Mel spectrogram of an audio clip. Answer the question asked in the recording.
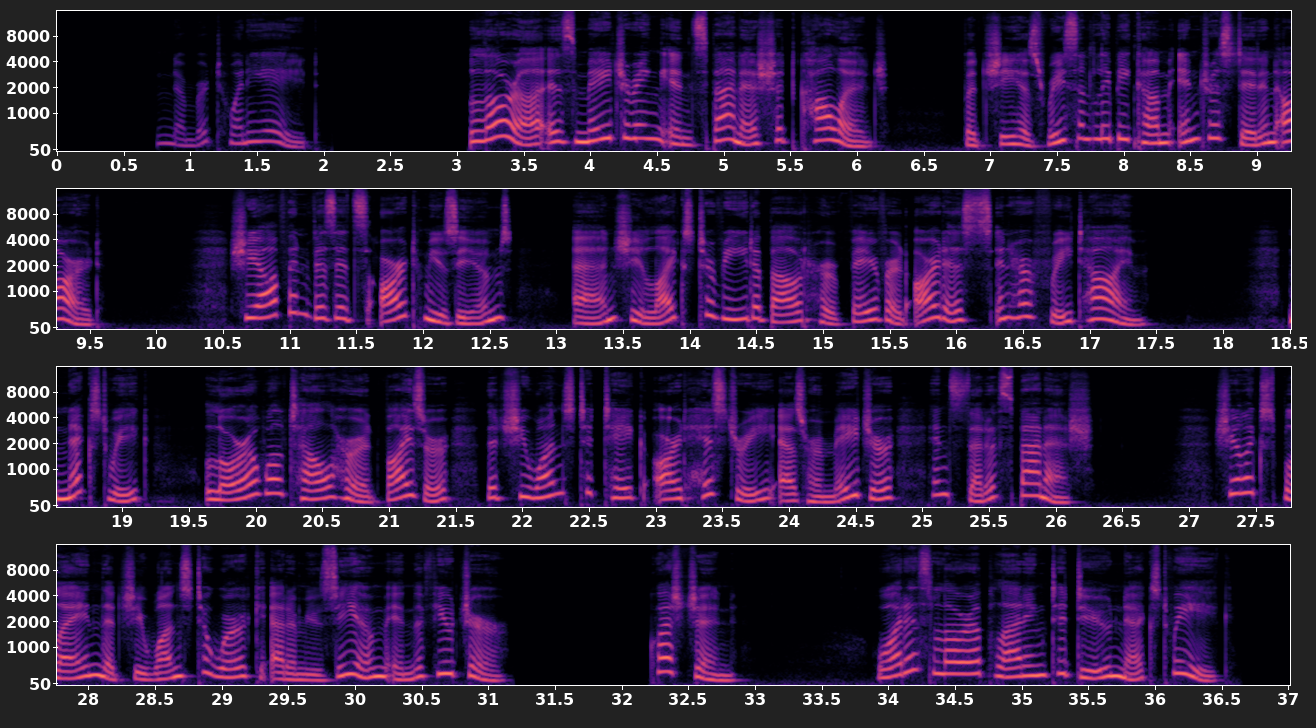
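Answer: Tell her advisor she wants to change her major to art history.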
